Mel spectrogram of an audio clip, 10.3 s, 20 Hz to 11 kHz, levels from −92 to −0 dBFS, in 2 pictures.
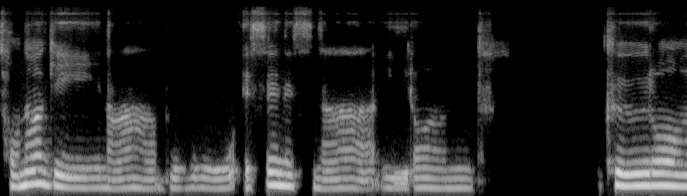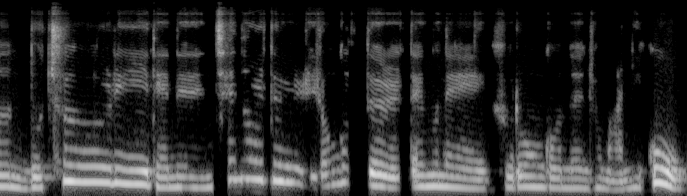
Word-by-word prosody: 전화기나 165 -7 0
뭐 160 -1 -7
SNS나 160 -5 -1
이런 160 - -7 1.0
그런 200 -3 +5
노출이 245 - +3
되는 175 -3 -3 0.2
채널들 295 - 0
이런 190 +5 -7
것들 200 -8 +2
때문에 175 -5 -1
그런 180 0 -2
거는 160 -2 -6
좀 155 0 -9
아니고 170 - +3
175 Hz, 210 characters per minute, -25 LUFS, 160-210 Hz, 1.0 s, 그런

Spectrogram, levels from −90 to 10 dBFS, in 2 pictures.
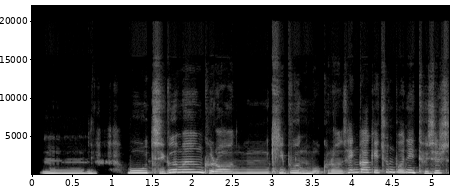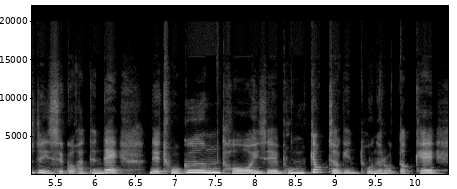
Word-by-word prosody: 음. 200 0 -1 0.5
뭐 255 +1 +4
지금은 330 +7 +1
그런 225 -1 -2
기분 230 -3 0
뭐 170 -1 -5
그런 195 +2 -4
생각이 310 +3 -3
충분히 325 -2 -1
드실 210 +4 -3
수도 265 +2 -4
있을 205 -5 -1
것 215 - -5
같은데 190 - -1 0.4
근데 220 -3 -1
조금 275 +5 +6
더 190 -5 0
이제 180 0 -1
본격적인 240 - 0
돈을 195 -2 -4
어떻게 195 +2 -4
225 Hz, 255 characters per minute, -19 LUFS, 195-275 Hz, 0.5 s, 조금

